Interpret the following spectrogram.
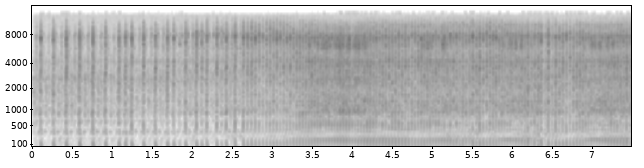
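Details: Older Briggs & Stratton 3.5 HP mower engine without primer, just after carburetor and diaphragm reinstall, carb screw about two turns out for adjustment: quick single-cylinder beat, ragged at first, then steady fast run; engine running properly.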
